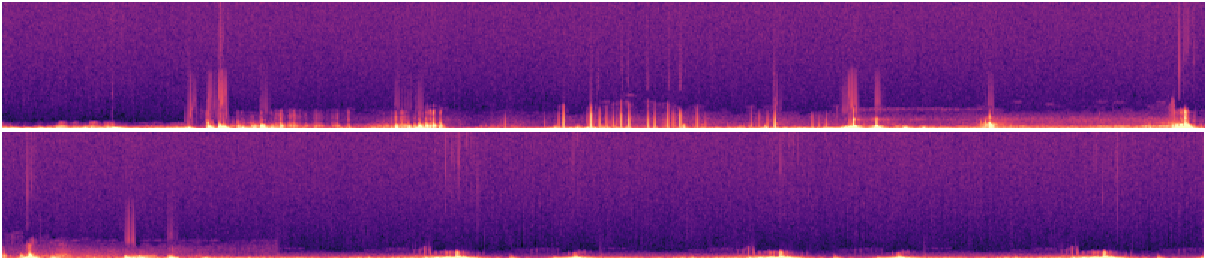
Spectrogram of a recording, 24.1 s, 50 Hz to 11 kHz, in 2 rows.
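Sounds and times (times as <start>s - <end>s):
muffled underwater water rumble: 0.0s - 23.7s
underwater knocks and thumps: 1.8s - 4.5s, 5.5s - 10.4s, 11.0s - 13.9s.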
